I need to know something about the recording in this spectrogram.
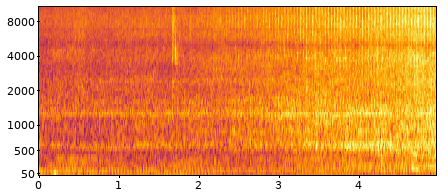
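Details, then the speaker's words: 2018 Vauxhall Adam 1.2 B12XER petrol, intermittent no-start with no fault codes, after replacing failed coolant temperature sensor: quiet, even idle warming up as coolant temperature slowly rises, no misses or knocks; normal idle. "see that striking straight up now just say engine cooling temperature is just slowly rising"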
